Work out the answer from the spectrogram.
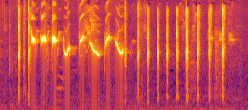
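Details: Greater green leafbird singing agitatedly: a run of wavering whistled slurs, then a steady series of about a dozen sharp chips, some four per second.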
